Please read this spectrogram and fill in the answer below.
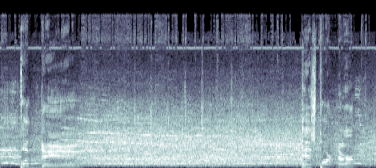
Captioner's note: audience shouting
